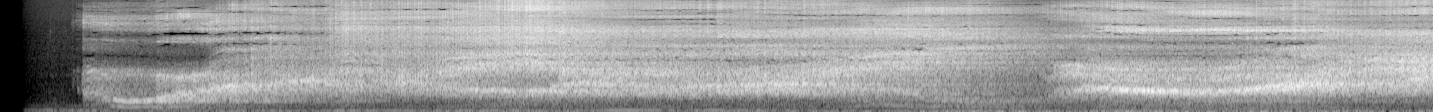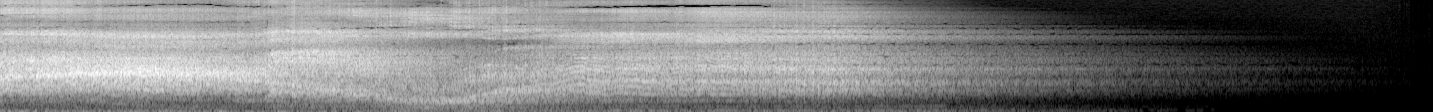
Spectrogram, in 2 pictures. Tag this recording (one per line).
Horror
Dying
Cries
Monster
Creature
Growl
Thriller
Alien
